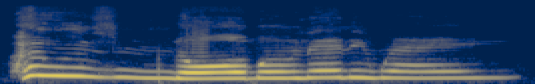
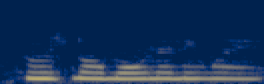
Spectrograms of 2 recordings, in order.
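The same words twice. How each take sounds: First: Loud, drawn-out WHO'S NORMAL ANYWAY; theatrical. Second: Said in the usual way. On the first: Acted. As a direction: stretch "Who's normal anyway" out slowly and dramatically. Theatrical rhetorical question, drawn out.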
